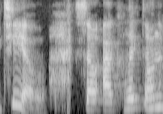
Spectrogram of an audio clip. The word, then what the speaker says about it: TEOTW: o WT I'm like how do you pronounce that no I'm like who is that so now I know that to be tio so I clicked on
